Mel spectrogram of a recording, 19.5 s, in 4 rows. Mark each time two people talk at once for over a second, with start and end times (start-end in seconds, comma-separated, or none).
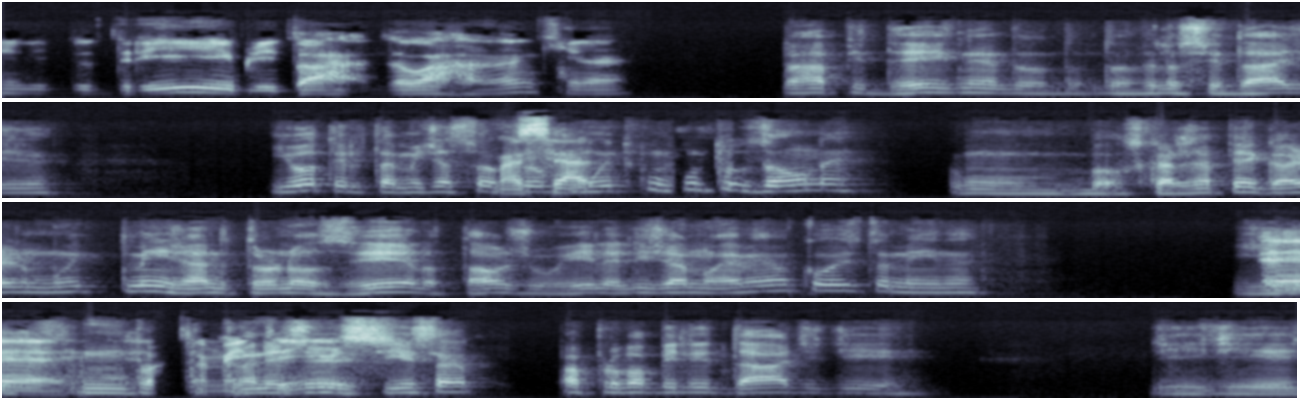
14.4-16.1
